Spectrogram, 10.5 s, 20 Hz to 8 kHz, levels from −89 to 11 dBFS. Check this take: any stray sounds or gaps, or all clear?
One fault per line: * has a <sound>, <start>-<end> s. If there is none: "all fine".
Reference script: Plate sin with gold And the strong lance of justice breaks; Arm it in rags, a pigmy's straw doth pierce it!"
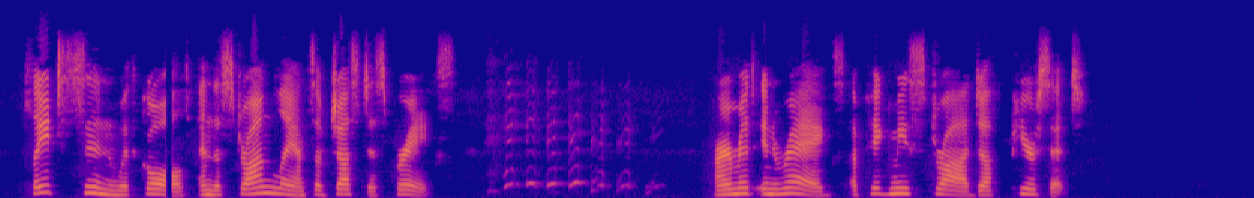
* has a dropout, 1.4-1.4 s
* has a laugh, 4.0-5.6 s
